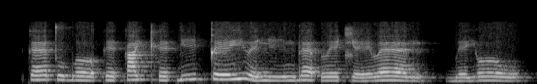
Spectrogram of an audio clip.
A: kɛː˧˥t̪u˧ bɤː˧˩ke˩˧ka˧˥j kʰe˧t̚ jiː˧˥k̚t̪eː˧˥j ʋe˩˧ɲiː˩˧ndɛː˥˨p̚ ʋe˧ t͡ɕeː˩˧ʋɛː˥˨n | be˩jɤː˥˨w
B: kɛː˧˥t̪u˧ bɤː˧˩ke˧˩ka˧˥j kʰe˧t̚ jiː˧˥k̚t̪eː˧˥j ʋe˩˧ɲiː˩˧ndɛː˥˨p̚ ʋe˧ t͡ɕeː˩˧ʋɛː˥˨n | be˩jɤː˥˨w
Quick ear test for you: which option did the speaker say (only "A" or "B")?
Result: B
